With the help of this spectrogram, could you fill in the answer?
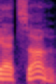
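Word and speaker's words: Etzel: mais conhecido como Irgunou, por sua sigla em hebraico, pronunciar-se Etsar, revolta árabe de 1936 a 1939 na Palestina.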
